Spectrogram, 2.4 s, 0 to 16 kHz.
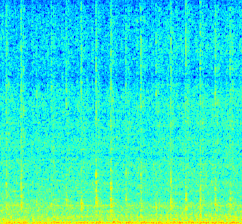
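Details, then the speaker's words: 2005 Ford F-350 with the 5.4L Triton 3-valve V8 at idle: uneven, stumbling idle with irregular sputters, barely idling, from a leaking main vacuum hose that tends to pop off, setting lean and O2 sensor codes. "see it runs like [ __ ] barely idle okay so the vacuum hose that is that is leaking just causing this thing to idle sporadically and not run good and throw a bunch of codes"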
